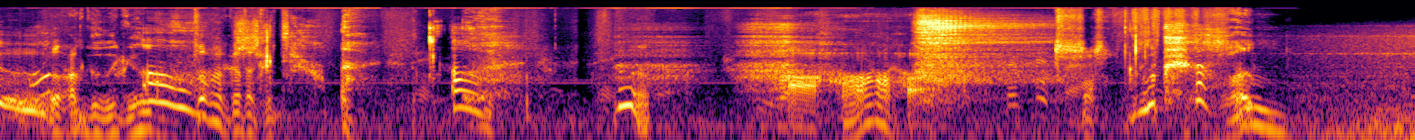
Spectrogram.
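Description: A man mumbles and grunts with animation, close by.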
